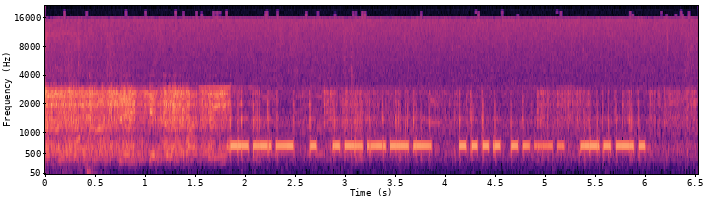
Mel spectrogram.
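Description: A steady single-pitch tone keys on and off in short dots and dashes, a CW station sending Morse code to confirm an emergency radio call, over a noisy, band-limited radio hiss, fairly loud, with brief gaps between groups.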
